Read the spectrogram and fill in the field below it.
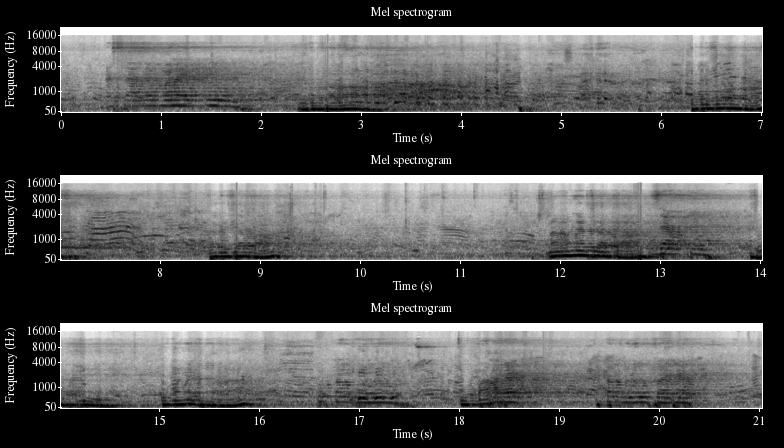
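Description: A man sings loudly through a large outdoor sound system.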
